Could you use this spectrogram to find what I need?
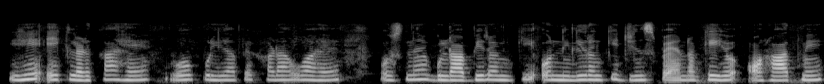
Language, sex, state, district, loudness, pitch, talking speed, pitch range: Hindi, female, Rajasthan, Jaipur, -20 LUFS, 205 Hz, 190 wpm, 200-215 Hz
